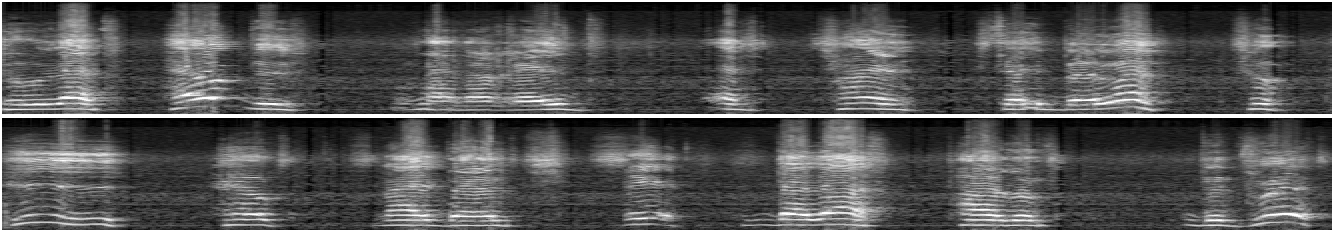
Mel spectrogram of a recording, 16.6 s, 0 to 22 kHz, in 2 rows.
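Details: Spastic dysarthria in a 30-year-old man with spastic quadriplegic cerebral palsy, who was born 11 weeks premature.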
